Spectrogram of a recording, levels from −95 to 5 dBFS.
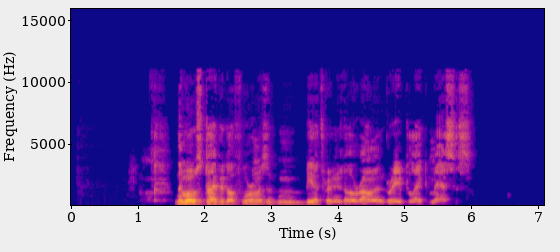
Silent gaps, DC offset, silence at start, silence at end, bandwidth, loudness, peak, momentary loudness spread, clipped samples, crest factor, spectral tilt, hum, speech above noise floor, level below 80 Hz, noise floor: none; under 0.1%; 1.25 s; 1.15 s; 11.5 kHz; -25 LUFS; -2 dBFS; 20 LU; under 0.1%; 24 dB; -4.5 dB/octave; none; 65 dB; -72 dBFS; -90 dBFS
